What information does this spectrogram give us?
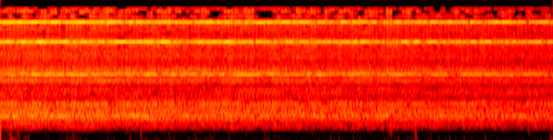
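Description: Continuous ringing of an old mechanical alarm clock, a harsh, shrill bell that holds steady at full loudness for the whole clip with no talk.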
